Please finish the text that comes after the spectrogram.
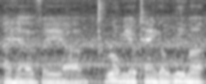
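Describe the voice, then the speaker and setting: A man with an American accent chatting casually as an amateur radio operator, in a measured, slightly hesitant way. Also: lowish voice. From United States. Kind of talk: casual ham radio chat. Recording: very loud background noise on radio transmission.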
